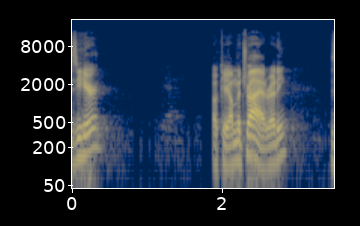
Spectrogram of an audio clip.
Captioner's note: voiceover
